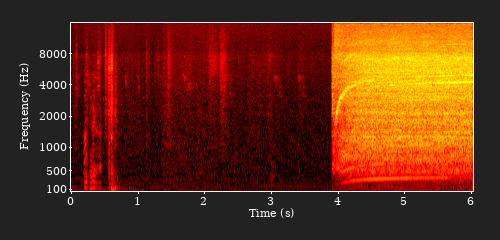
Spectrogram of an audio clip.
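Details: Elu router after bearing replacement: after a quiet pause the motor spins up to a steady, clean high whine with no rumble or rattle; new bearing sounds healthy.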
